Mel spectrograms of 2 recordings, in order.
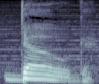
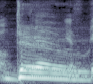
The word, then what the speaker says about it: Dogue: Well, it's actually pronounced like dog, but if a snooty French person said it would be Dogue.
